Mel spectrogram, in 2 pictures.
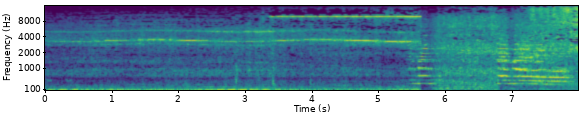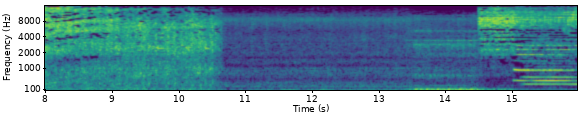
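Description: Diesel-hauled trains passing in quick succession. A diesel locomotive's engine rumbles close by. About six seconds in, a horn sounds with its pitch falling as it goes past, followed by coaches and vans rolling by with rail noise. Near the end another diesel locomotive rumbles up and blows a long, steady multi-tone horn.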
